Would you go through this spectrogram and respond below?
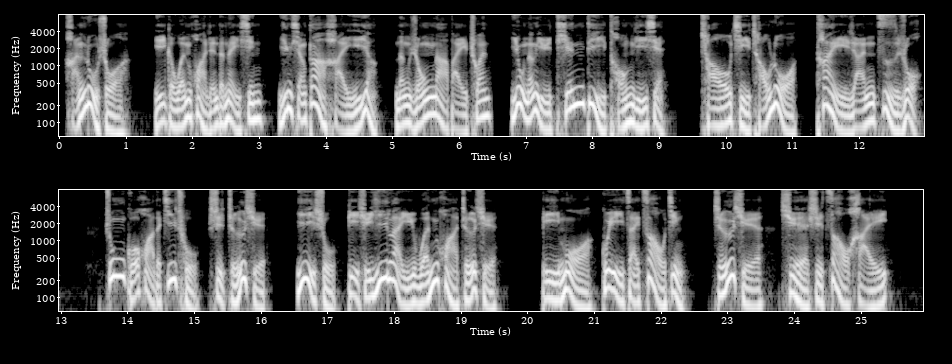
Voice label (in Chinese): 男 专题 哲学 厚重解说, 国语男声配音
